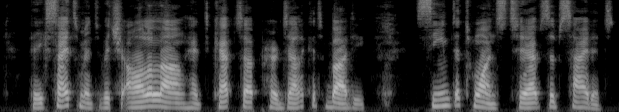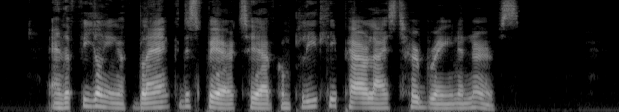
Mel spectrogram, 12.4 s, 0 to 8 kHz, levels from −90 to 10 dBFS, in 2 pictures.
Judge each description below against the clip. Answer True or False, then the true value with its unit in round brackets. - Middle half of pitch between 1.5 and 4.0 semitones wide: True (3.1 semitones)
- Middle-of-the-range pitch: False (125 Hz)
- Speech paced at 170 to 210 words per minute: False (150 wpm)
